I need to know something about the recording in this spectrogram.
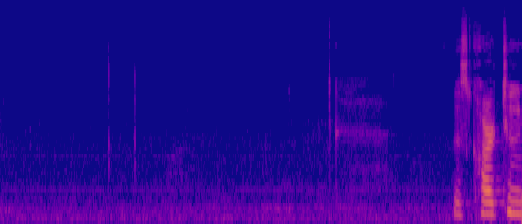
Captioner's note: silence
